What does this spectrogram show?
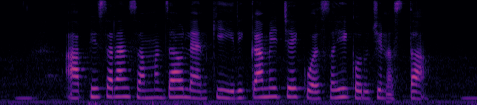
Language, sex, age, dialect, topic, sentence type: Marathi, female, 18-24, Southern Konkan, banking, statement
